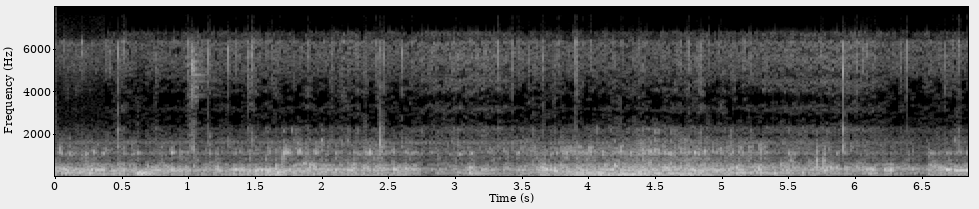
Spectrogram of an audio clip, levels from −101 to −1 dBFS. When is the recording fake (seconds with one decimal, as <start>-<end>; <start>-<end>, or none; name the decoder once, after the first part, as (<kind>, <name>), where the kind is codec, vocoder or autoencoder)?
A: 2.7-3.5 (vocoder, BigVGAN v2); 4.5-5.6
